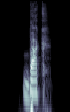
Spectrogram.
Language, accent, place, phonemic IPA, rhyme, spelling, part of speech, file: German, Germany, Berlin, /bak/, -ak, back, verb, De-back.ogg
- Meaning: inflection of backen: 1. second-person singular imperative 2. first-person singular present indicative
